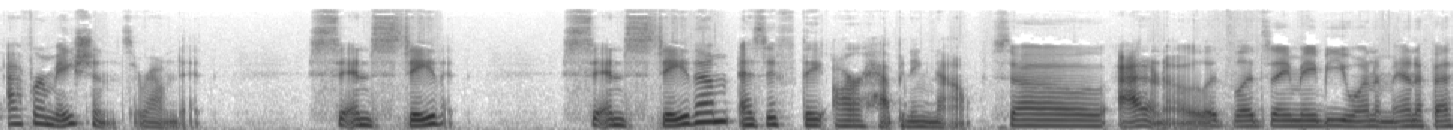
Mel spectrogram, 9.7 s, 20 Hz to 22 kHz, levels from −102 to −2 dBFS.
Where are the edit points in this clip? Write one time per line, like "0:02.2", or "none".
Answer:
0:02.9
0:06.5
